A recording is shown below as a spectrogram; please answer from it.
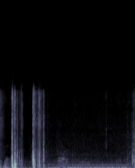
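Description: A phone and its cardboard toilet-roll holder toppling over onto a hard surface: a loud knock at the start, then a few quick clattering knocks within the first second, followed by a faint steady hum.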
